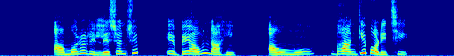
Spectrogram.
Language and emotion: Odia, sad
